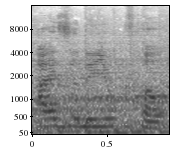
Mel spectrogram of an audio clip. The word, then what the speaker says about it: Eiserne Jungfrau: First Let's Player in history to correctly pronounce Eiserne Jungfrau. That's because I'm German. I'm half German. Battler jumped. I'm half German and Eiserne Jungfrau is a German word.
